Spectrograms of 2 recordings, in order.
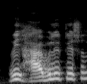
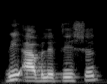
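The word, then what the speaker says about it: Rehabilitation: रिहैबिलिटेशन नहीं बोलना है, एच वहां पर साइलेंट है।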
